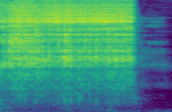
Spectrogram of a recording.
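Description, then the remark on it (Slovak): A voice imitates a toxic cockroach spray being sprayed at a large spider: a steady, loud hissing burst lasting over a second, then an abrupt cutoff with a brief fading tail; no words are spoken. “Zobral som ten sprej na šváby, ktorý inak tam sú tak toxické spreje, Hej.”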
